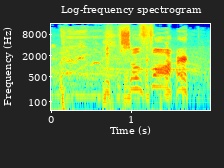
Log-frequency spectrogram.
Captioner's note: laughs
